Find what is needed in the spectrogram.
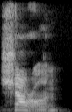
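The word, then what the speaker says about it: Syaoran: And then it turns it's just a weird sounding Sharon. But Showron.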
